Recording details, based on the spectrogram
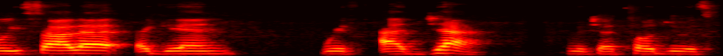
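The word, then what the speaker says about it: agya: So the Ja has no J in that word, but it's spelled A-G-Y-A. But that G-Y makes a J sound.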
